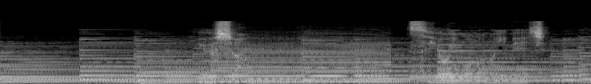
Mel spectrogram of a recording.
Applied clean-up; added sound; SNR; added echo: none; Wind instrument, woodwind instrument; 4 dB; none.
